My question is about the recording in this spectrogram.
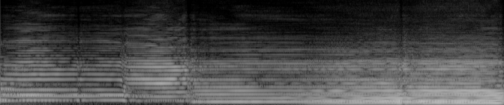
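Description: Solo double bass played with the bow: long sustained notes that shift lower about three seconds in, with the low notes growing louder toward the end.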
